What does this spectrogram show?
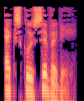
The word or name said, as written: exclusivity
